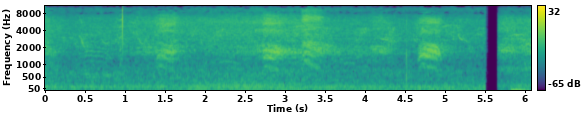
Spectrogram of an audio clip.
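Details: Crane flock calling: several harsh, trumpeting notes come in loose bursts every second or so, partly masked by a heavy low rumble, with a brief dropout near the end.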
